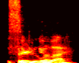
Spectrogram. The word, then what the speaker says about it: Cerruda: Did I say it wrong after all? You did. But you said it perfectly before. I know. Cerruda.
